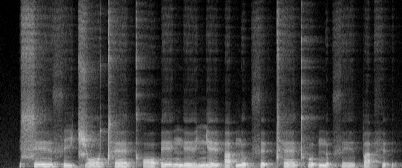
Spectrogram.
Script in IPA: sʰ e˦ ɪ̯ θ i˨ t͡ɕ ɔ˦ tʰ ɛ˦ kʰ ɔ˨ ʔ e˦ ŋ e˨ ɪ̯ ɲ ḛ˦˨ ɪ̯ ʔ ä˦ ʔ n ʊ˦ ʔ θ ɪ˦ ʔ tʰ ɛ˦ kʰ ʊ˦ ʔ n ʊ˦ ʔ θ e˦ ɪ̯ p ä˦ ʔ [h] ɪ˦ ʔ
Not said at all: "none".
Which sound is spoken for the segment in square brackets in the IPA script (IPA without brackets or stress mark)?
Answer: h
